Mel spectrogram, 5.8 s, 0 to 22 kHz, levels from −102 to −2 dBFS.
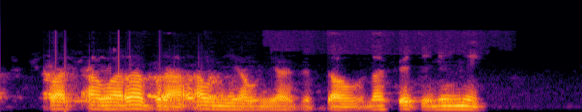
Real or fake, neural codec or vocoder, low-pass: real; none; 7.2 kHz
